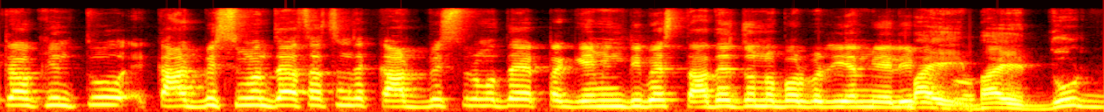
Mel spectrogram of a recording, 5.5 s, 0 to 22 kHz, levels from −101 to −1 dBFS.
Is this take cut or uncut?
uncut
